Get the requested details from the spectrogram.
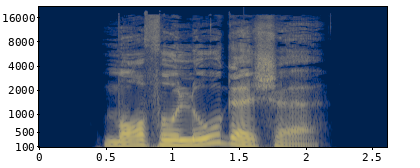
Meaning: inflection of morphologisch: 1. strong/mixed nominative/accusative feminine singular 2. strong nominative/accusative plural 3. weak nominative all-gender singular
- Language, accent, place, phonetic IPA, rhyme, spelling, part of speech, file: German, Germany, Berlin, [mɔʁfoˈloːɡɪʃə], -oːɡɪʃə, morphologische, adjective, De-morphologische.ogg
